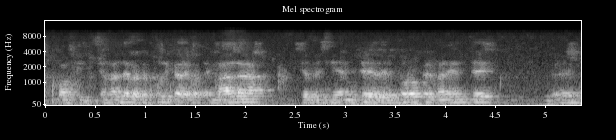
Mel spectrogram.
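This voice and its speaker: Male meeting chair, monotone, ceremonious, dull distant sound, echoey hall. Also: medium pitch, noisy background. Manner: ceremonious, flat delivery. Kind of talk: formal moderation.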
